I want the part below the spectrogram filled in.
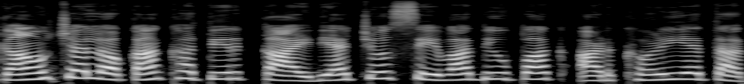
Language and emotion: Goan Konkani, neutral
